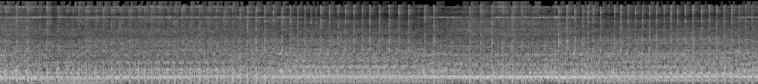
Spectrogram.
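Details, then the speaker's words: Dolmar 153 chainsaw, two-stroke, after a faulty Bosch ignition was made to work, low jet about 1¾ turns out, idle screw not touching: loud buzzy idle that drifts up and hangs. Carburetor air leak at a known spot. "So when you listen to this thing, this is what an air leak sounds like. I know where it's leaking. I've dealt with this before."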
